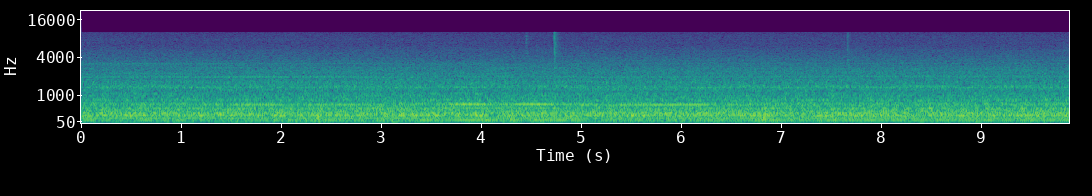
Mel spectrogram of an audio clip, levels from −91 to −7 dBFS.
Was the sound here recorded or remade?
recorded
